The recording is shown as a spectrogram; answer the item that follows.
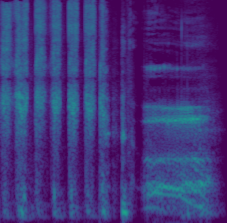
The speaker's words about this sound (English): Oh, look, hear that? Oh, yeah. I know what you mean. That sounds like me fucking getting an erection. This is old creaking wood.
